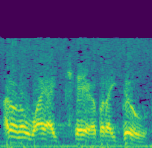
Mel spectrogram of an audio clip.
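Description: A man's voice: mid-range voice, a little fast, husky. An actor in a 1950s radio drama playing an earnest, blunt, dogged policeman who talks plainly, urgently and in slang. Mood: blunt, insistent. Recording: muffled, hissy 1950s radio recording.

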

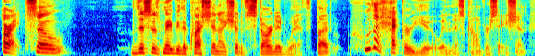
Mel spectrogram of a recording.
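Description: Halting, wry middle-aged male interviewer. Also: fairly high pitch, wildly swooping pitch, vocal fry. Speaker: podcast host, interviewer. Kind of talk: casual conversational interview.

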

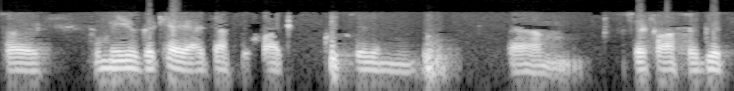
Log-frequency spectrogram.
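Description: A young man talks in a low, husky voice, pausing often with ums and uhs as he answers. The sound is thin and tinny, like a phone line. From Australia. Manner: relaxed, hesitant, many ums and uhs. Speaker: professional footballer, guest. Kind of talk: casual interview answers.

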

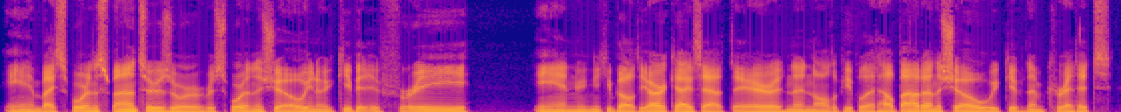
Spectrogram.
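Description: A male podcast host with a gravelly, fry-laden voice talks in a dry, close recording. He meanders and restarts through a self-deprecating bedtime monologue, circling around his point in a rambling way. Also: medium pitch, little pitch movement, moderate pace, fairly bright tone, no room sound. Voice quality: gravelly, creaky.

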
